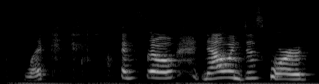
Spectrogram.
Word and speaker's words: Blick: big art supply store blick you know how they used to be called rhymes with ick blick and so now in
